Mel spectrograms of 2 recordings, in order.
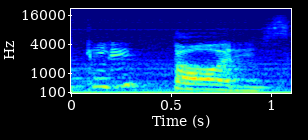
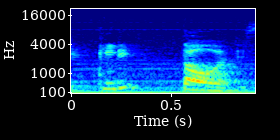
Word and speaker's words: clitóris: e a gente tem o clitóris que não é clitóris é clitóris tá bom atendendo ó então é assim que a gente pronuncia corretamente o clitóris ele é um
